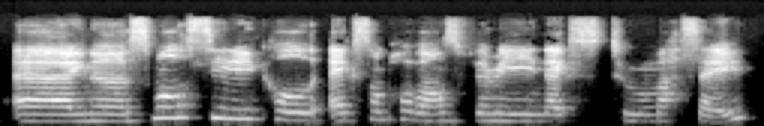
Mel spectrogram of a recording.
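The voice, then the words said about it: Strong French accent. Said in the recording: “people are going to hear the accent ... I grew up in south of France. Strong accent, I know.”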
